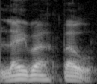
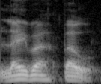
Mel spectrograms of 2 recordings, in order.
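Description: First: The diphthong is the reversed northern Bavarian kind. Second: The diphthong is the reversed northern Bavarian kind.

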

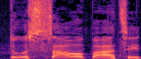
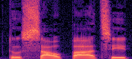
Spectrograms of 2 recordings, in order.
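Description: First: It is said in a warm, delighted tone. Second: It is said in a hostile, insulting tone. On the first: The speaker is glad to see an old friend. "das ist die größte Freude" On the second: The speaker is insulting the listener. "dann klingt das ja negativ"

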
